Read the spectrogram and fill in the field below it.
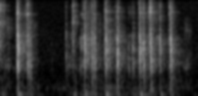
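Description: Fingers type quickly on a computer keyboard, a close run of crisp key clicks in irregular bursts with a short pause near the start.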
